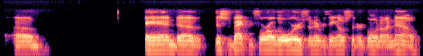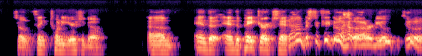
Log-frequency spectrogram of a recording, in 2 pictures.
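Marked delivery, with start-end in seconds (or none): 10.7-12.7 put-on very high-pitched French accent, very high register. Retelling a phone call, play the patriarch greeting you in a very high-pitched French accent. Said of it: "He had a very high pitched French accented voice".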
